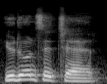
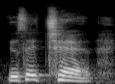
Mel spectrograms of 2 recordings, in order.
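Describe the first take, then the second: First: The ch is said without extra air. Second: The ch is said with a strong puff of air. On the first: The speaker calls it wrong. "You don't say" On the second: The speaker calls it right. "you pronounce it with pressure"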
